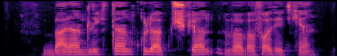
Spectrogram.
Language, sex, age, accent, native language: Uzbek, male, 25-34, Namangan, Uzbek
